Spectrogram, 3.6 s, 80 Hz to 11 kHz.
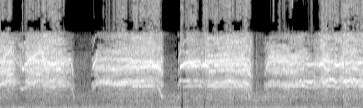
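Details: Lone Peregrine falcon chick, Madrid, 22 May 2016, clamours for food while the female eats a swift the male brought. Three long, grating screams follow one another with short breaks.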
